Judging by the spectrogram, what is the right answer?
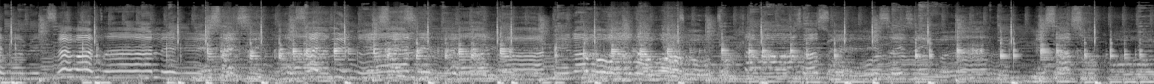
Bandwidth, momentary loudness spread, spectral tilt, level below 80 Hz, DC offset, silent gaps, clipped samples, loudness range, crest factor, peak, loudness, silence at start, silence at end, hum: over 20 kHz; 5 LU; -3.5 dB/octave; -20 dBFS; under 0.1%; none; 0.3%; 2 LU; 10 dB; 0 dBFS; -10 LUFS; 0 s; 0 s; none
